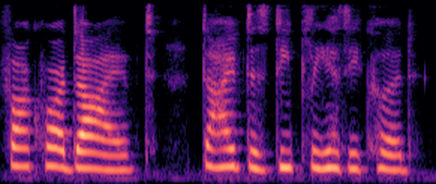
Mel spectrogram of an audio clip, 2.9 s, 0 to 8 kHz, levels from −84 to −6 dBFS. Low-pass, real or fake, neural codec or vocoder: 7.2 kHz; real; none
